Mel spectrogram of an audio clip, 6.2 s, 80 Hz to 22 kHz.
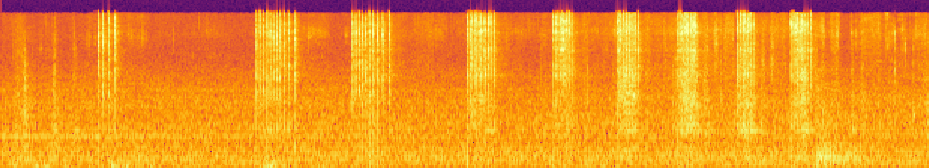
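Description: Ratchet wrench with a 15 mm socket loosening a brake caliper bolt. Its pawl clicks in short bursts about twice a second on each back-swing.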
